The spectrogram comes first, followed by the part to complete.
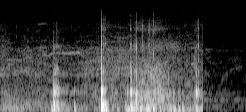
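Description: Racehorses' hooves striking a dirt track in a short run of uneven thuds, the loudest about a second in, as the horses ease up after the finish.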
